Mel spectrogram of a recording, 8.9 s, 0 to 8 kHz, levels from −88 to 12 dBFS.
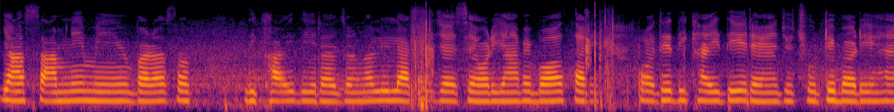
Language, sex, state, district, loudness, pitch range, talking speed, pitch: Hindi, female, Jharkhand, Jamtara, -16 LUFS, 200-210 Hz, 160 wpm, 205 Hz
